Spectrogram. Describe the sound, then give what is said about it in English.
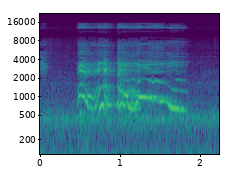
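A fox call: two shrill, wavering cries run almost back to back, the second drawn out and sliding downward. The calls are fairly loud, with no other sounds around them. “The fox sniffs the ground. Fox.”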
